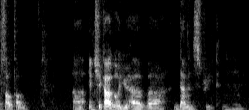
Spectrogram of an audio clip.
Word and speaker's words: Devon Street: In Chicago you have Devon Street. It's written Devon Street, but the Desis pronounce it as Divan Street.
